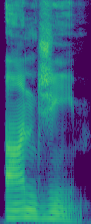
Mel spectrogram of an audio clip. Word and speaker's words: Angine: It's pronounced N Gène. N Gène. So, N like a soft, almost nasal sound. Exactly. And Gène with a soft G like the start of the word vision.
